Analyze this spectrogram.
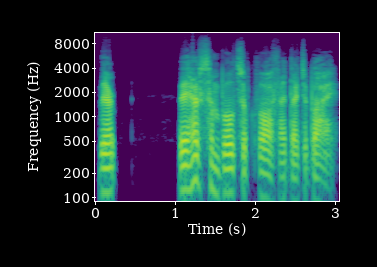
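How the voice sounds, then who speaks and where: A man's voice: lowish voice, normal speed, dry recording, dull audio, voice pushed up, close to an everyday voice. A man voicing a cautious, sensible young woman in an audiobook, speaking in a cautious, patient way.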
